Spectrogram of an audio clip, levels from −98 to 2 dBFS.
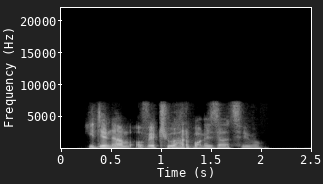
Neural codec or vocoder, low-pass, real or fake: codec, 16 kHz, 1.1 kbps, Voila-Tokenizer; 7.2 kHz; fake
